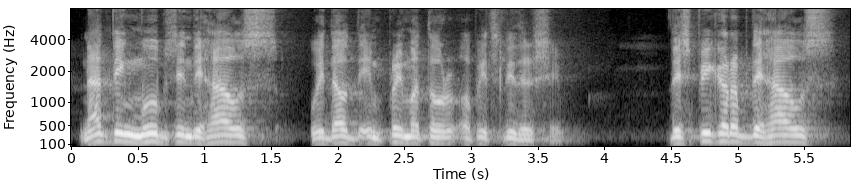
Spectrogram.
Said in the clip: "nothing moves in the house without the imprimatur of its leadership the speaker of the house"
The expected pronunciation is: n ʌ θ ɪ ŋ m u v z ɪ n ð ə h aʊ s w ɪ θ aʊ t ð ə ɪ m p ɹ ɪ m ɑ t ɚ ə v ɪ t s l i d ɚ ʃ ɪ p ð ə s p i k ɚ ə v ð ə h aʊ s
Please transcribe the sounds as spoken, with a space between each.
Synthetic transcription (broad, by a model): n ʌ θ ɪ ŋ m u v s ɪ n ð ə h aʊ s w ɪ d aʊ t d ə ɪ m p ɹ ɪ m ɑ t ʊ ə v ɪ t s l i d ɚ ʃ ɪ p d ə s p i k ɚ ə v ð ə h aʊ s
